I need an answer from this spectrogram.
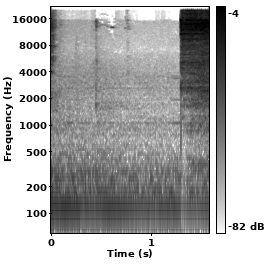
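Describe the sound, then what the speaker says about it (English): A short burst of pan-release spray hisses loudly onto muffin papers after a near-silent pause, lasting about a third of a second. "I'm going to spray these with a little pan release"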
